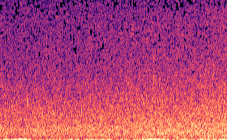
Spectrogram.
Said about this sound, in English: So we're just walking alongside the River Barle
